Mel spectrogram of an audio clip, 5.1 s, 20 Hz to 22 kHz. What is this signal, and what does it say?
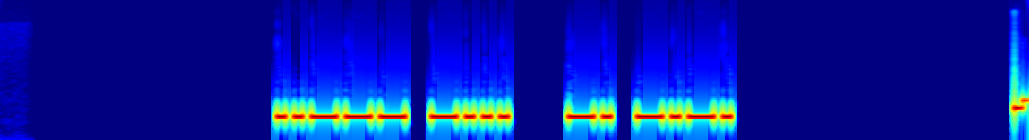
Morse code, heard as a keyed tone, about 28 wpm, 700 Hz. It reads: 2B NC
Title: Field Day Exchanges Encore - 28wpm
